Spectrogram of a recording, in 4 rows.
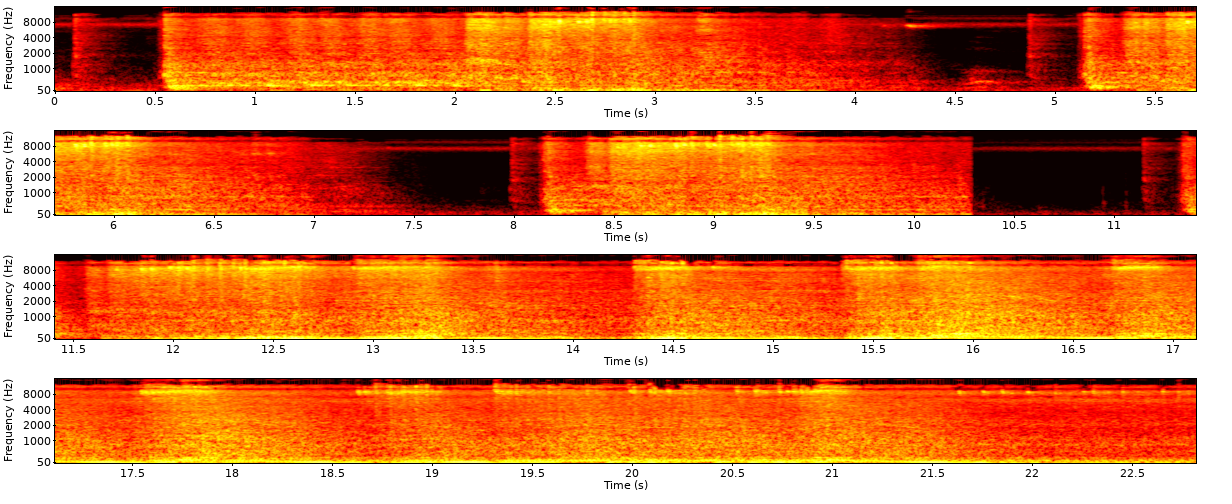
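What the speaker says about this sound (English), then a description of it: "So let's turn it over. She should crank, she should fire, and it should run." A 47-year-old barn-find Volkswagen Karmann Ghia cranks in several loud bursts separated by pauses, then fires and settles into a steady, close running engine note that continues to the end.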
